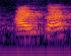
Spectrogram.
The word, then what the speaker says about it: AIESEC: ISEC, which is spelled AIESEC, is the world's largest student-based organization.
